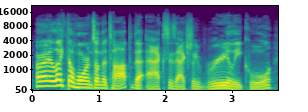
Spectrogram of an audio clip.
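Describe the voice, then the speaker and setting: Casual reaction guy with swooping, lively pitch. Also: normal speed, dry recording, studio quality. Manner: slangy, thinks aloud, hedging opinions as he goes. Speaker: reaction video host.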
